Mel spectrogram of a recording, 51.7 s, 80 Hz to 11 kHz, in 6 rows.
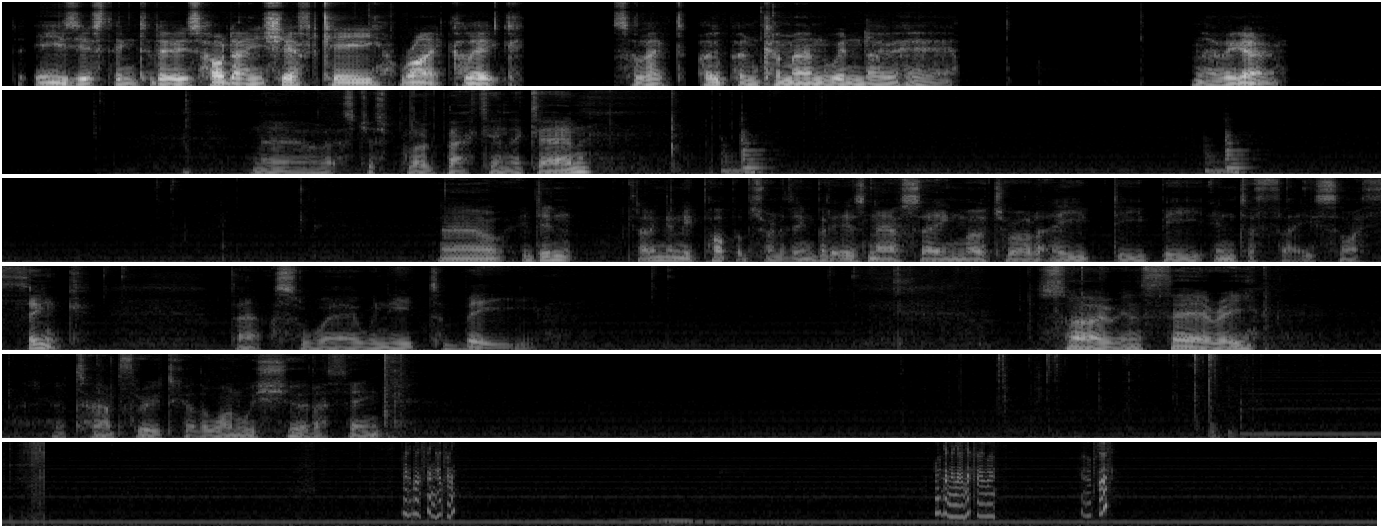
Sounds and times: Inside, small room: 0.0 - 51.6
Speech: 0.1 - 6.0, 7.4 - 8.1, 10.2 - 12.4, 20.0 - 26.4, 27.3 - 29.3, 32.3 - 33.8, 34.8 - 37.1.

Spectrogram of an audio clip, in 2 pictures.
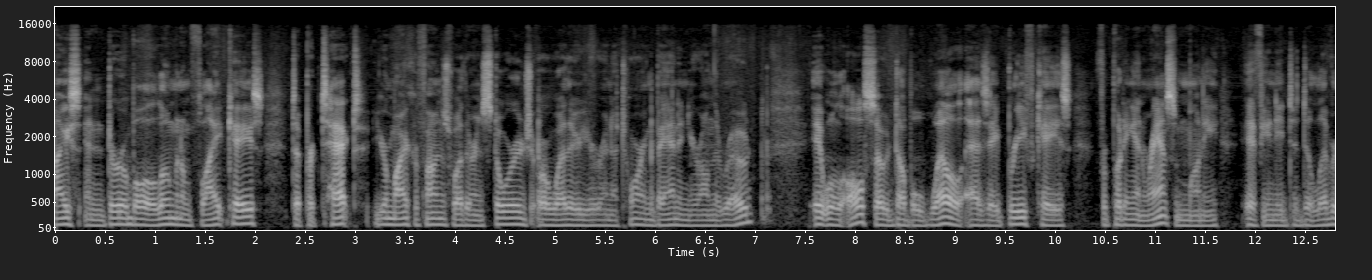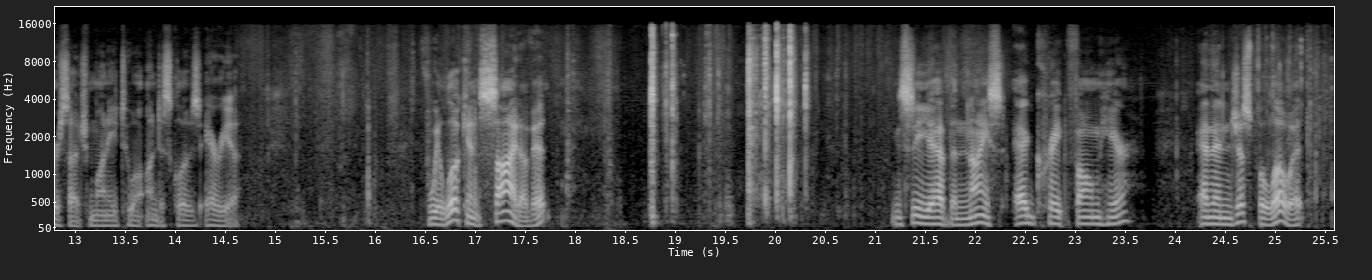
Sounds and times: Speech: 0.0 - 7.0, 7.6 - 14.7, 16.5 - 17.8, 21.2 - 23.6, 24.2 - 25.4.

